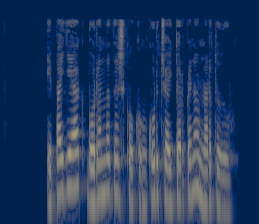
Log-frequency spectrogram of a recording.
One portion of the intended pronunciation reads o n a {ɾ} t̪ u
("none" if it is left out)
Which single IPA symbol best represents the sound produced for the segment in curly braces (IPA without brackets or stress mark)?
ɾ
